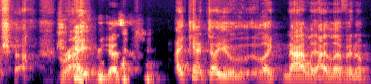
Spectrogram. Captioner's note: laughs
